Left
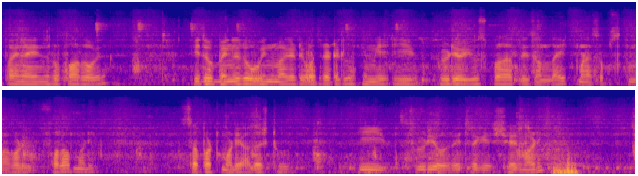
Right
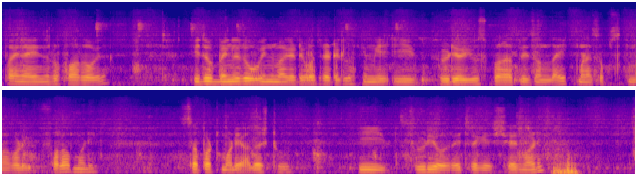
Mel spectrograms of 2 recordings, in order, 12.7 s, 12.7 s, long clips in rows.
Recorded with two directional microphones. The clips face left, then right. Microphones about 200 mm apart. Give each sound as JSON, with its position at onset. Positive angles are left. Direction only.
{"t": 0.0, "sound": "speech", "side_deg": -55}
{"t": 8.2, "sound": "speech", "side_deg": -50}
